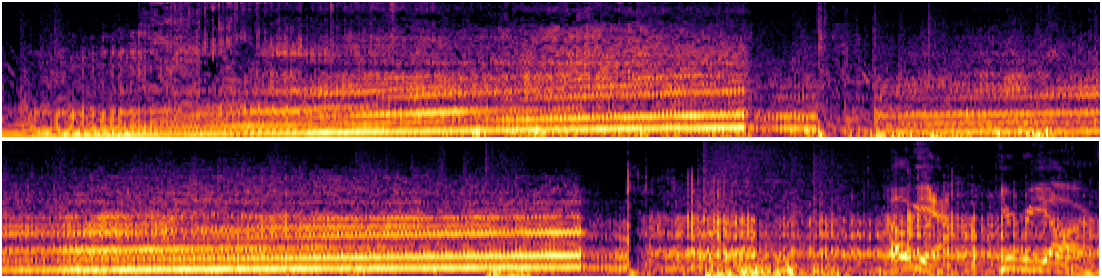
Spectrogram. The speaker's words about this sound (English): Uh, hear those car sounds, by the way. Those could be yours.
